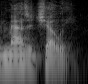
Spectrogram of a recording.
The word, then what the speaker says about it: Mazzucchelli: Mazzucchelli? Okay, David Mazzucchelli.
